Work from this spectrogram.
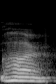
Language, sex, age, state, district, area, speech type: Assamese, female, 60+, Assam, Charaideo, rural, read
